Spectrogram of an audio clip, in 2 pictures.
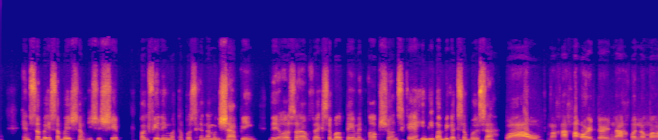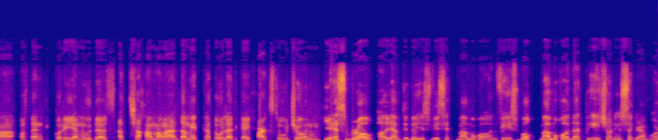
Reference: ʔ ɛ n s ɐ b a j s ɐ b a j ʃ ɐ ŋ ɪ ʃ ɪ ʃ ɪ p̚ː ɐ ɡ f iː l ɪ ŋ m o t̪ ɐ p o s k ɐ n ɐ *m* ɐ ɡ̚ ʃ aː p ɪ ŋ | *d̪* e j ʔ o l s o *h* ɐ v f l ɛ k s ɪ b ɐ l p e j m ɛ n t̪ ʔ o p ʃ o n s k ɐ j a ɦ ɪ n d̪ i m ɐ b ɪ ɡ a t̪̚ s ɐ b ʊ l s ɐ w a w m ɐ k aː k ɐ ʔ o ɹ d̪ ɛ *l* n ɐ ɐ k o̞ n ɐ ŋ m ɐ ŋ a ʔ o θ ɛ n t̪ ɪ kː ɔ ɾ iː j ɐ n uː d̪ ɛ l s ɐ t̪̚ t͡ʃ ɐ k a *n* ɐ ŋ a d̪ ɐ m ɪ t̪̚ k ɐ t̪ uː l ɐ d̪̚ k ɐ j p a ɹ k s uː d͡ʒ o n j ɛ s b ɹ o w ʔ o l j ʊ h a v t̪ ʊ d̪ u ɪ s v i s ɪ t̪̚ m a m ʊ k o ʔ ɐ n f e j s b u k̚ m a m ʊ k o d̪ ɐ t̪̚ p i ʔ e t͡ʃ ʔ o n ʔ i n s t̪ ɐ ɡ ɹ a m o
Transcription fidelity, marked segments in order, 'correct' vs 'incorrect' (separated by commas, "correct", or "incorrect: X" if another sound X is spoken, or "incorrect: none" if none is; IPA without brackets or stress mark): correct, correct, correct, incorrect: ɹ, incorrect: m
